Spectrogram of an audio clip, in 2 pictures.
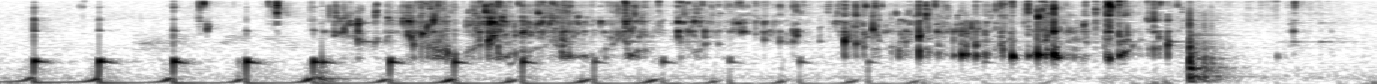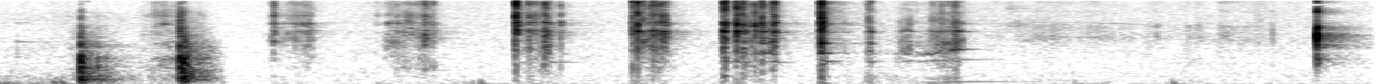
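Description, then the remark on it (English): A steady gurgling run of liquid pulses, then ice cubes clinking in a glass of Bell scotch and a can of gin and tonic snapping open, with a few sharp, bright clinks, during an evening drink at home. No one speaks. “A sound that is quintessentially my nanny is the clinking of her Daily Bell scotch and ice cubes.”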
